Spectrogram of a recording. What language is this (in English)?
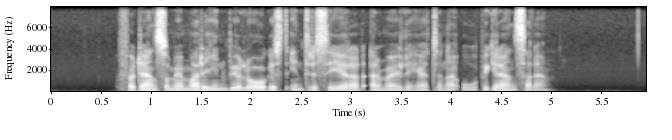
Swedish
